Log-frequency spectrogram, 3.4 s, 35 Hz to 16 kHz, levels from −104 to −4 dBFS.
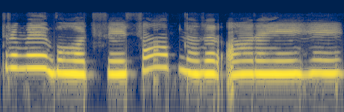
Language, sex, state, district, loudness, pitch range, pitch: Hindi, female, Madhya Pradesh, Bhopal, -12 LUFS, 285-350 Hz, 290 Hz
